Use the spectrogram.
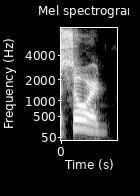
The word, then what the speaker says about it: sword: a w but really the w doesn't sound it's silent the sword yes the w is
